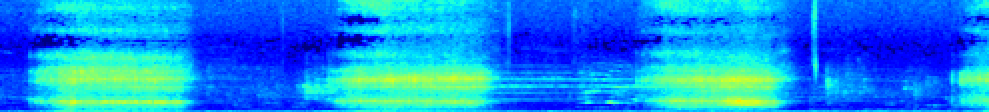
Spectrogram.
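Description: Loud, drawn-out snores, about three in ten seconds with quiet breaths between them. Heavy snoring during sleep.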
